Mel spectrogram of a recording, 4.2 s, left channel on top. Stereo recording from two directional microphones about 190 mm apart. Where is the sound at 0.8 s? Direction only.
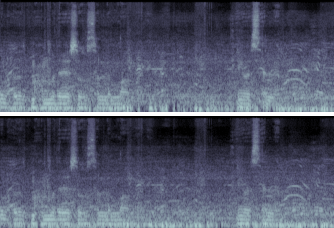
15° right (ahead or behind).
